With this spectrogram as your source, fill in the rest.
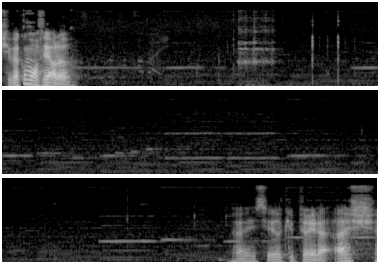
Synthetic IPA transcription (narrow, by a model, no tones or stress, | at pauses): sɛpakɔmɑ̃fɛʁla | wɛesɛjd̪əʁekʲypeʁela̰ʔaʃ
